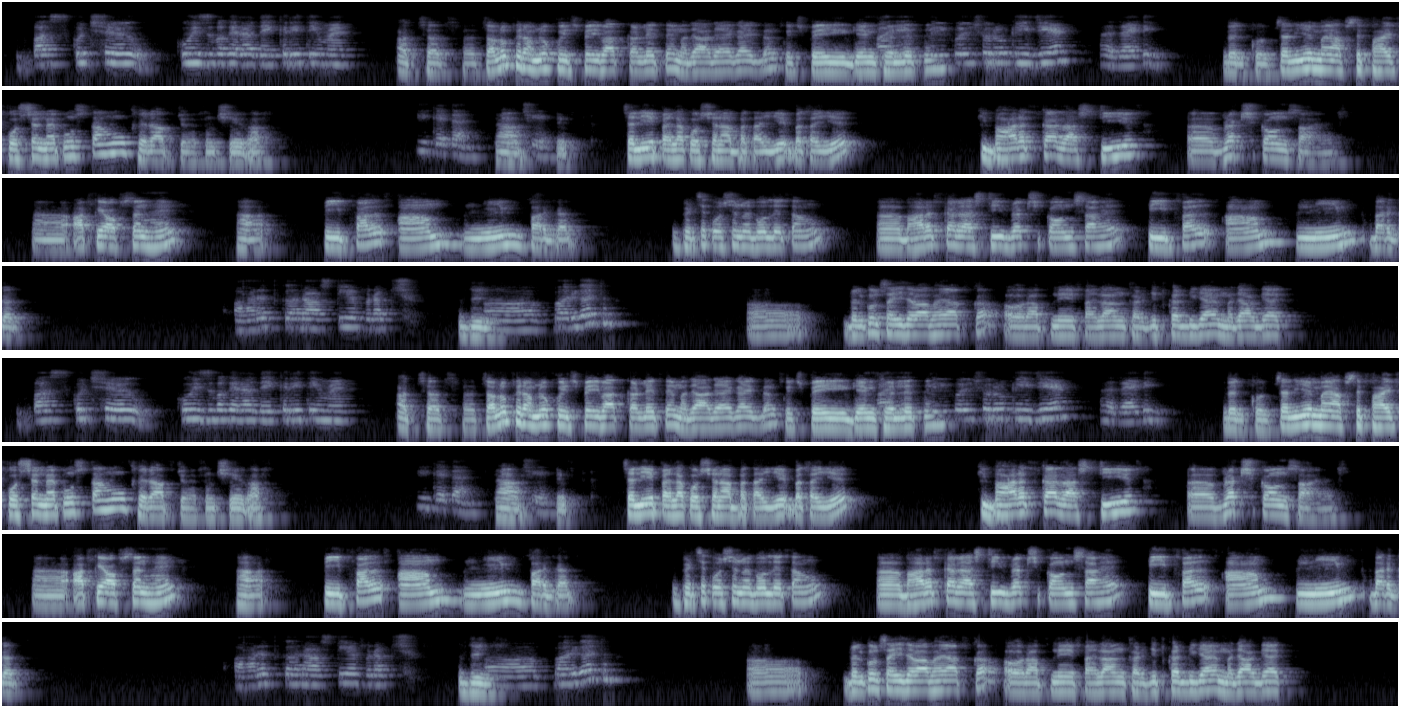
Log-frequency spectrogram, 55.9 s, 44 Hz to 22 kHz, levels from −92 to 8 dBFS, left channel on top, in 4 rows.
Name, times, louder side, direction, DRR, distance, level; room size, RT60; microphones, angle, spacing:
voice 1, 0.3-1.4 1.8-3.4 8.7-10.6 11.0-11.6 18.1-18.7 19.0-19.4 29.3-29.6 37.5-37.7 44.2-46.0 46.7-48.0, equal, 45° left, 0 dB, 3.0 m, -36 dB
voice 2, 3.9-9.4 12.2-16.6 18.9-19.2 19.5-19.6 20.2-22.4 23.7-25.3 25.8-27.3 28.2-29.7 30.3-30.6 31.2-33.7 34.6-36.1 36.7-42.1 46.5-46.8 49.4-49.9 50.3-54.7, right 3 dB, 35° right, 10 dB, 0.4 m, -24 dB
5.3 x 4.3 x 4.8 m, 0.35 s
head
